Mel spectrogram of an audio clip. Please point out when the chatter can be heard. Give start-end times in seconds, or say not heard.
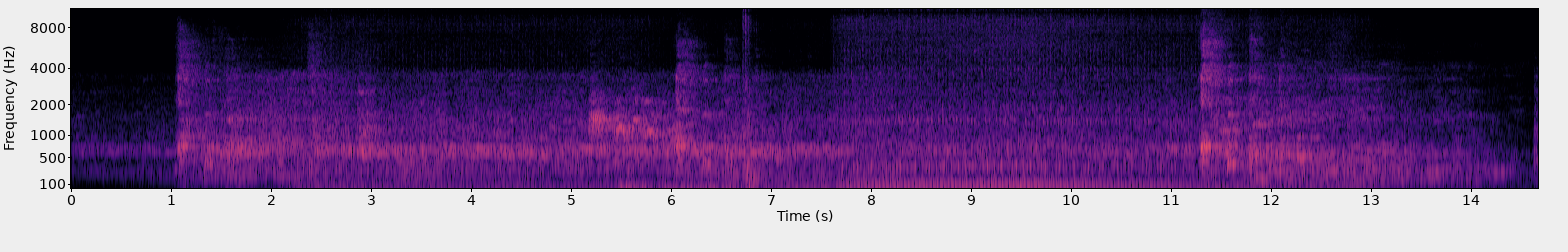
0.0-14.6.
